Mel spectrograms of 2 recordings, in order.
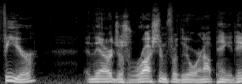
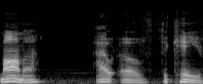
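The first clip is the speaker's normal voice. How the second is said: ordinary talk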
